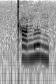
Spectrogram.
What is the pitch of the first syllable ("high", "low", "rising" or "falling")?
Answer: rising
